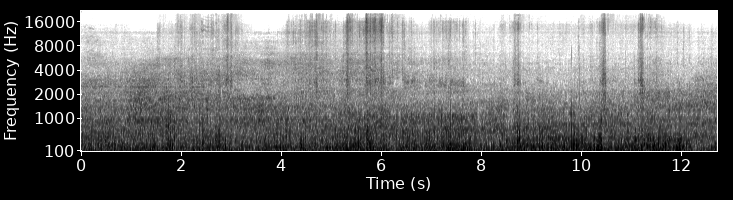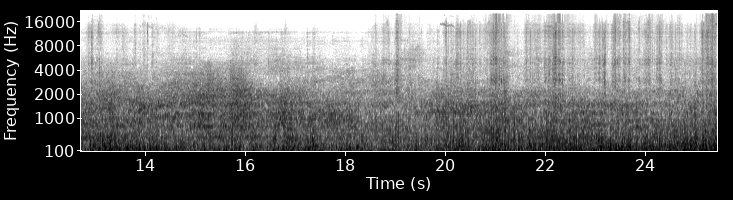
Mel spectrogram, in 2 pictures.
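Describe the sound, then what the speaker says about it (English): An 18-year-old Boeing 737-8Q8 jet at East Midlands Airport, a broad, steady engine rumble and roar that holds for the whole stretch, muddied by heavy wind noise on the microphone. "737-8Q8. It's 18 years of age."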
